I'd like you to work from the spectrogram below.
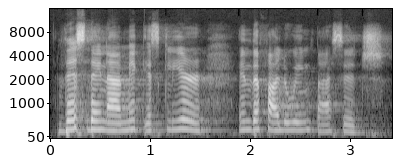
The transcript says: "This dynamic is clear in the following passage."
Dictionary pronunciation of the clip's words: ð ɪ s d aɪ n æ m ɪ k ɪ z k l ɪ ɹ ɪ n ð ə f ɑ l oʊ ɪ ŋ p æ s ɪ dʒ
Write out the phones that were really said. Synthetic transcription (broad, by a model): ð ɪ s d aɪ n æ m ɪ k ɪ s k l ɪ ɹ ɪ n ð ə f ɑ l oʊ ɪ ŋ p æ s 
